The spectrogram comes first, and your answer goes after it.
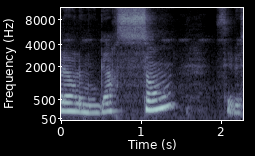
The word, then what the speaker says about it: garçon: Garçon.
